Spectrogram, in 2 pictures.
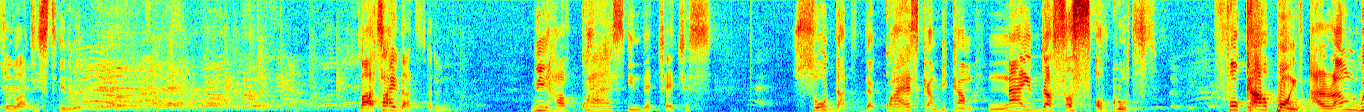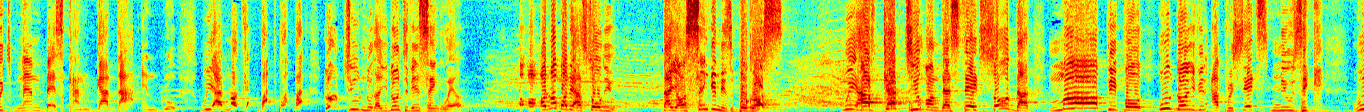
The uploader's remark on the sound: Preached At The Art Of Evangelism Conference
